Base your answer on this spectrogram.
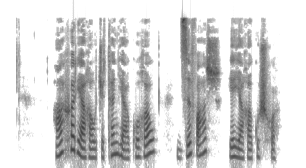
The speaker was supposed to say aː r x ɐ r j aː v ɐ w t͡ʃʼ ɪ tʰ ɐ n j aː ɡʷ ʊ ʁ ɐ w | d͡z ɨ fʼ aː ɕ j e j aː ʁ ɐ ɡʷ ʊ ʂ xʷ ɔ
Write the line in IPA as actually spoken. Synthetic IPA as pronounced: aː x ɐ r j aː ʁ ɐ w t͡ʃʼ ɪ tʰ ɐ n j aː ɡʷ ʊ ʁ ɐ w | d͡z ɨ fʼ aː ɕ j ɛ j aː ʁ ɐ ɡʷ ʊ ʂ xʷ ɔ

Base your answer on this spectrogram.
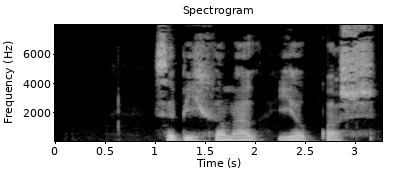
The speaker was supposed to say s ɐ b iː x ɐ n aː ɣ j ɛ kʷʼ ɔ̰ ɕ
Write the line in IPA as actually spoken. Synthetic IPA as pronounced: s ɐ b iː x ɐ m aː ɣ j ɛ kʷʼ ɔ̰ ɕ

